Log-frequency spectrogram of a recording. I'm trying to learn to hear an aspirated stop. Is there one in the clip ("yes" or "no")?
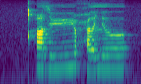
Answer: yes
